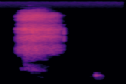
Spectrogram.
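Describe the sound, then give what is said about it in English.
A single loud cough with a harsh, breathy burst, followed a moment later by a brief, softer throat sound. No one speaks. “You went undefeated with a Talonar Supremacy suit, and I have to cough.”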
